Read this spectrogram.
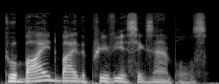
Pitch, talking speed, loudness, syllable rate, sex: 125 Hz, 165 wpm, -19 LUFS, 5.5 syllables/s, male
